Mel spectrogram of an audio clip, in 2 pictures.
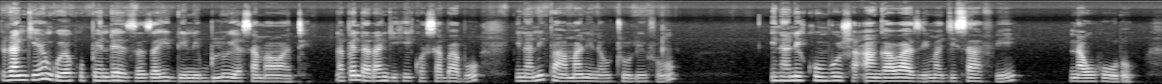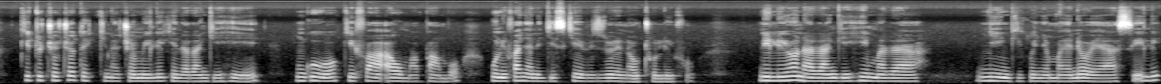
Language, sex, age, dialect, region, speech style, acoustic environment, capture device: Swahili, female, 25-34, Kenya - Nairobi Sheng-influenced, Kenya, happy, silence, mobile / Linux / Chrome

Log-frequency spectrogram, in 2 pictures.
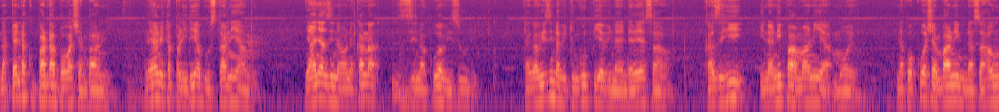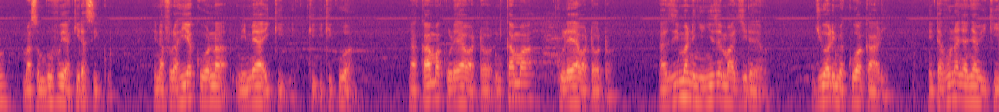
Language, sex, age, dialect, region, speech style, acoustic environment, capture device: Swahili, male, 25-34, Kenya - Nairobi Sheng-influenced, Kenya, relaxed, nature, desktop / Windows / Chrome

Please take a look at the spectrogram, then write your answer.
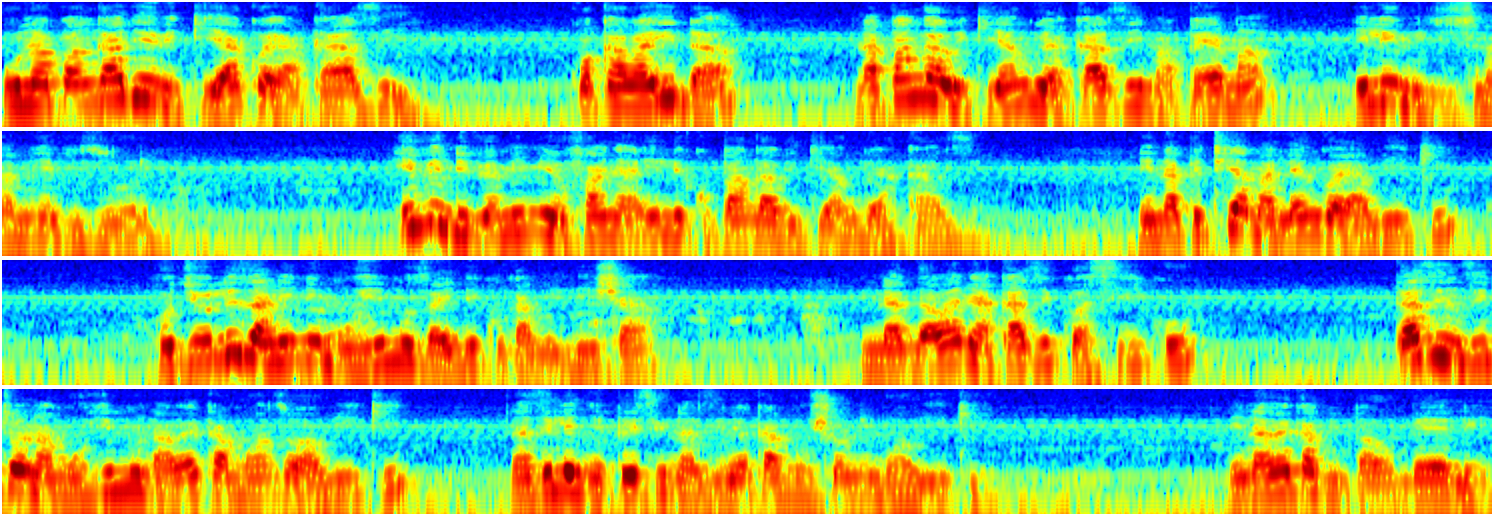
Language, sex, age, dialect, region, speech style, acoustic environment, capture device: Swahili, male, 35-44, Kenya - Nairobi Sheng-influenced, Kenya, focused, appliances, desktop / Windows / Chrome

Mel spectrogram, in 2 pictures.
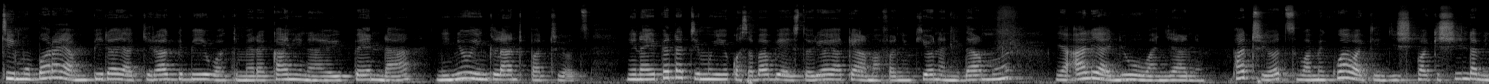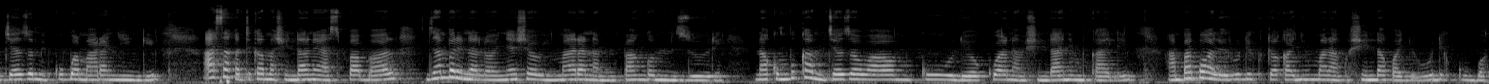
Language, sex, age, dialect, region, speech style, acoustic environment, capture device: Swahili, female, 25-34, Kenya - Nairobi Sheng-influenced, Kenya, happy, silence, mobile / Linux / Chrome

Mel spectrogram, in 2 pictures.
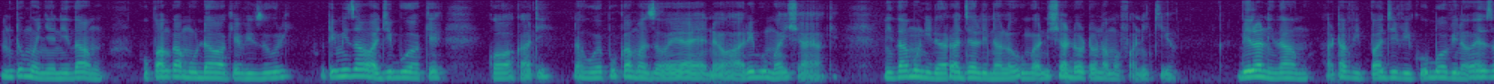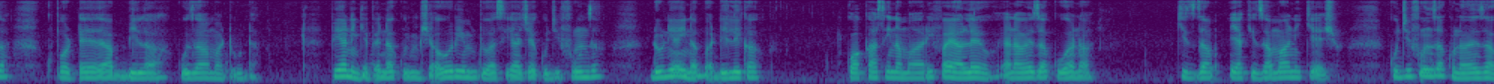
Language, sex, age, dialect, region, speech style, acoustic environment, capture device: Swahili, male, 25-34, Kenya - Nairobi Sheng-influenced, Kenya, relaxed, nature; music; appliances, desktop / Windows / Chrome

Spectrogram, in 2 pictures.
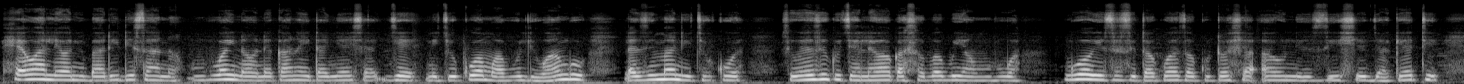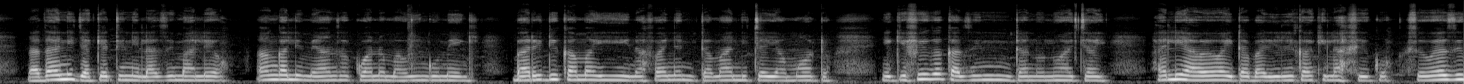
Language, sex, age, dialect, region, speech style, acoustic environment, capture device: Swahili, female, 18-24, Kenya - Nairobi Sheng-influenced, Kenya, relaxed, silence, mobile / Linux / Chrome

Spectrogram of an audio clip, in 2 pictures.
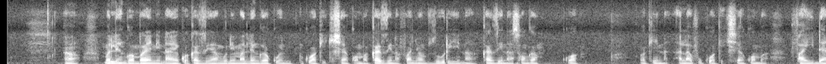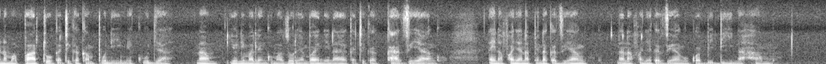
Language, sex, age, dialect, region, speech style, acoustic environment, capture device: Swahili, male, 18-24, Kenya - Nairobi Sheng-influenced, Kenya, relaxed; focused; excited, nature; silence, mobile / Linux / Chrome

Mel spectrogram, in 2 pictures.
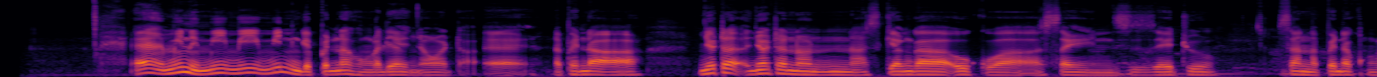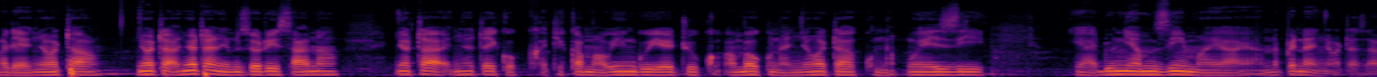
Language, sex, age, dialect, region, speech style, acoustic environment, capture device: Swahili, male, 18-24, Kenya - Nairobi Sheng-influenced, Kenya, happy, silence, mobile / Linux / Chrome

